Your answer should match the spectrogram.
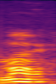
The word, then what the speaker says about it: Mahr: So my name is Mar. Now I is humble and calm. Is two separate words. Yeah. And MAR is spelled M A H R and it's really an acronym.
